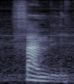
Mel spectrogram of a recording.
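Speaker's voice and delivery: family said fam-ly; correct pronunciation. Shown as a demonstration. Teacher drilling family for students. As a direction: repeat family, i silent. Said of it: "I is silent over here".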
